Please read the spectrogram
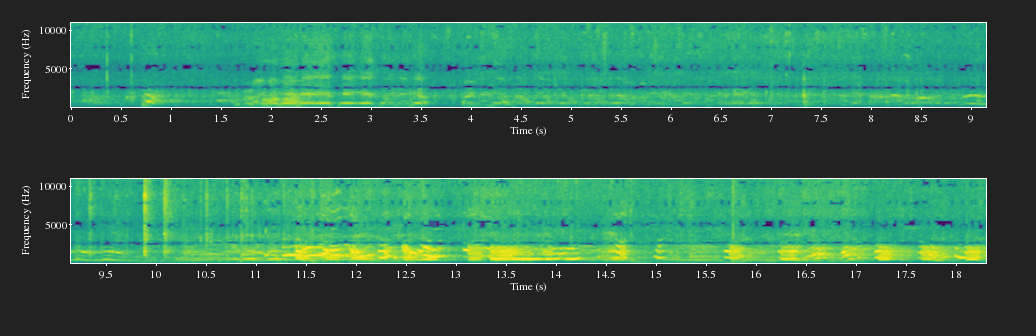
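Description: A pack of hunting hounds baying and howling. The calls are faint at first, then from about eleven seconds in many loud baying voices overlap.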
